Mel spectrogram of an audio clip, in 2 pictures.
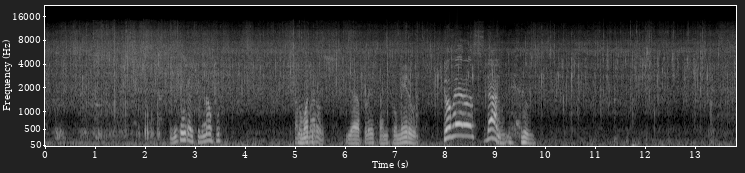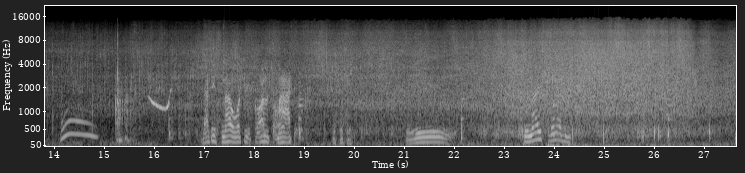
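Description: A wooden spoon scrapes and stirs food in a metal pot.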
